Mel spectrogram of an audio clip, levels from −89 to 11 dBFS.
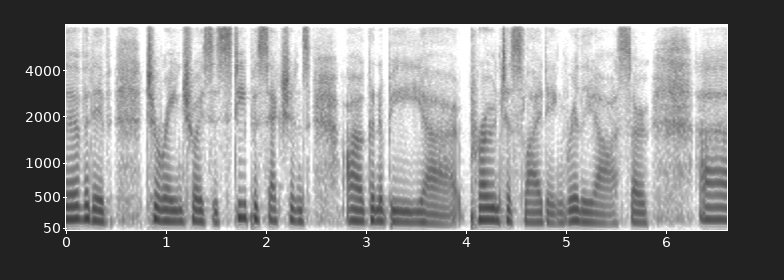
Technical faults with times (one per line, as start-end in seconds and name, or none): none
